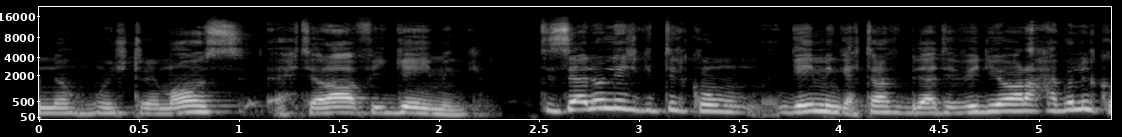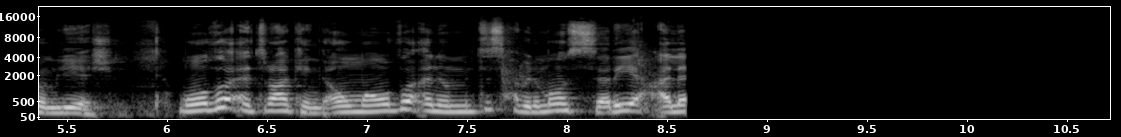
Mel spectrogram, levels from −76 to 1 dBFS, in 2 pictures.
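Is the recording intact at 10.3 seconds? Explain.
No, at 10.3 seconds you're inside an audio dropout to silence that starts at 8.59 s and runs to the end. The sound cuts off mid-flow into silence with no room tone, likely because the input dropped while recording continued.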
